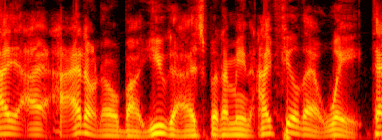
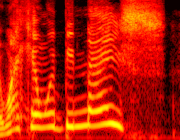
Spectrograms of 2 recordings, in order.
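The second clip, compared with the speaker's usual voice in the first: high-pitched pleading whine; whiny plea; 12 semitones higher than usual. Pretend. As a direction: beg in a squeaky voice.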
